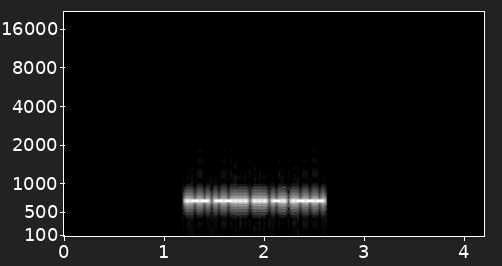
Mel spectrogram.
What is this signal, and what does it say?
Morse code, heard as a keyed tone, about 48 wpm, 700 Hz. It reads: W7SNJ
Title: USA Call Signs - 5 Characters - 50wpm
